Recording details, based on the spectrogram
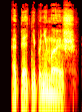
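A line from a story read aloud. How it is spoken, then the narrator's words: Completely calm. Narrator (Russian): совершенно спокойно сказал Максютов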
